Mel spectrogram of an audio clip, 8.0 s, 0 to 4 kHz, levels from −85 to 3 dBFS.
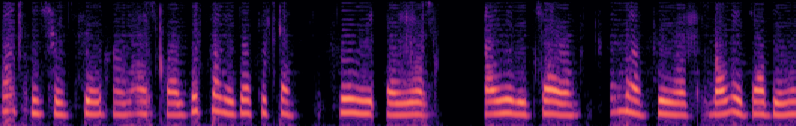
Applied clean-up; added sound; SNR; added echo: neural separator model SepFormer WHAMR!.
